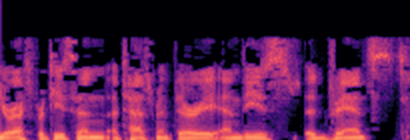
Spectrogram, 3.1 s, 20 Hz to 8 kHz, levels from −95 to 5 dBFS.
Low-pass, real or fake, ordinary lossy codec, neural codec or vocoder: 7.2 kHz; real; MP3, 24 kbps; none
